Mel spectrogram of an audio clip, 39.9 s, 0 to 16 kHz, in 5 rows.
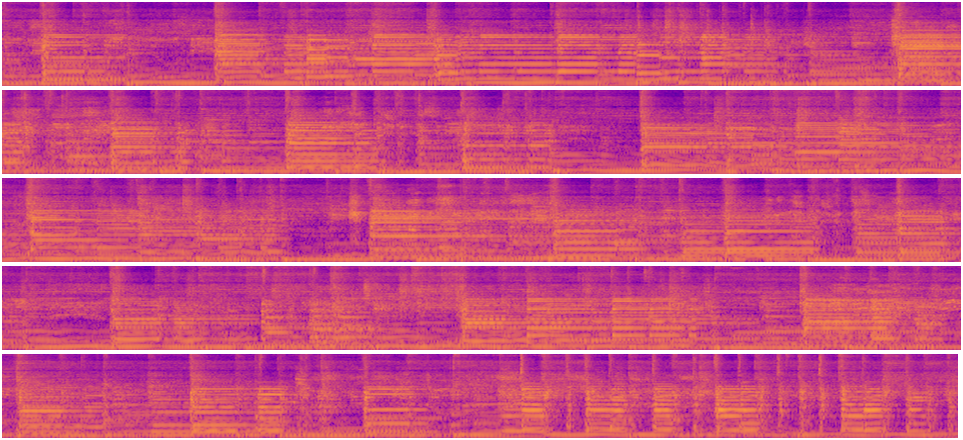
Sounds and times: Speech: 0.0 - 38.3
Music: 0.0 - 39.9.

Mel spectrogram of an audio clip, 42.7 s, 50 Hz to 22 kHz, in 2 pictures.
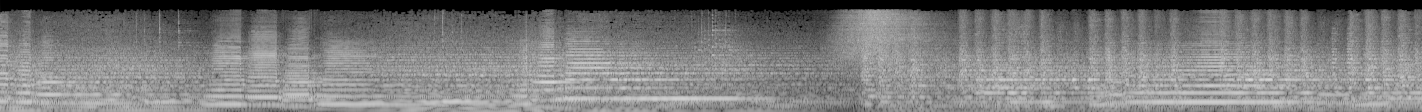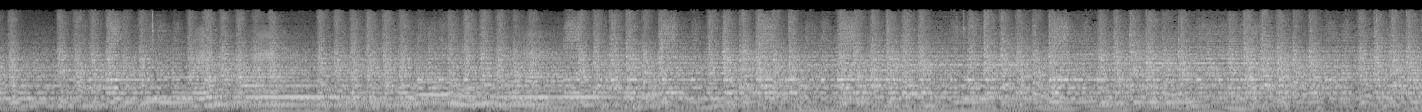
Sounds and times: Music: 0.0 - 42.6.

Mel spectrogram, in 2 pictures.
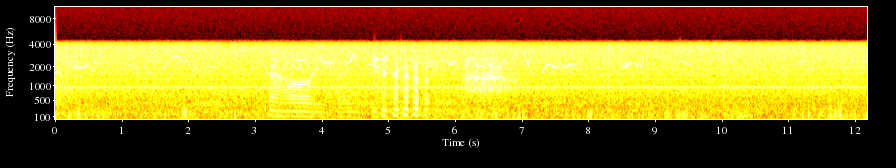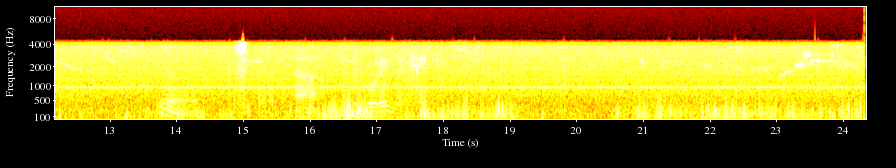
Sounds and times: Bird: 0.0 - 10.2, 11.1 - 19.2, 20.1 - 24.3
Speech: 3.2 - 4.5, 13.8 - 17.8.

